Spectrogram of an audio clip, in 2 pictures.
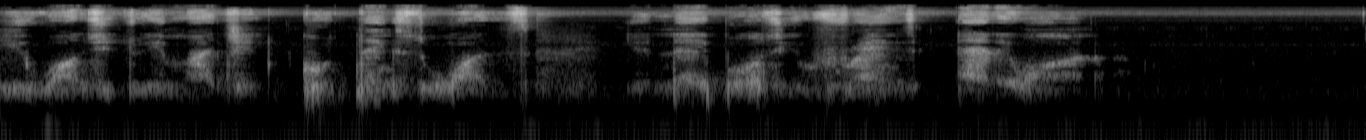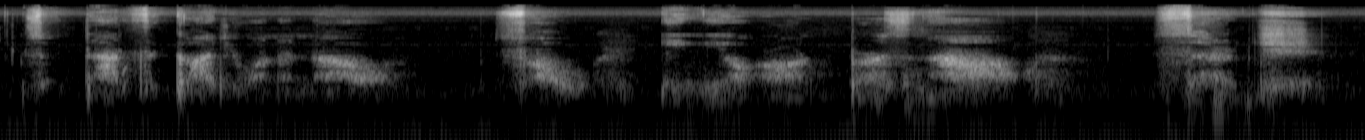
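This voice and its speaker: Whispering at a very slow pace, with long, frequent pauses. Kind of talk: ASMR whispered talk with religious affirmations. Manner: whispered.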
